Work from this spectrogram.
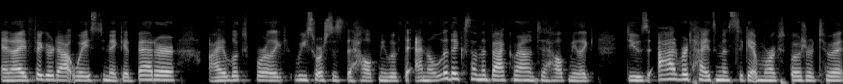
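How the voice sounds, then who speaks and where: A woman with an American accent, medium pitch, monotone flat intonation and a very fast pace. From Russia, moved to US as a child. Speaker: podcaster. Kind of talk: interview.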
